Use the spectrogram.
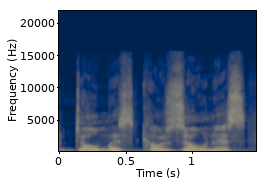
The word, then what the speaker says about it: Domas Kauzonas: We're joined by basketball players from UNC Greensboro, Domas, Kauzonas, and Justin Neely.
